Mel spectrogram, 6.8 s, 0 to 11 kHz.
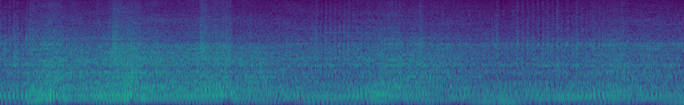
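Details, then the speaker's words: $50 car running again after coolant problems: rough loud petrol idle with raspy puffing exhaust from a massive exhaust leak; idle also needs adjusting, probably a dirty throttle body. "So we have a massive exhaust leak, as you can probably hear, but it's running."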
